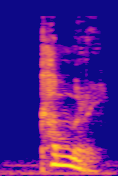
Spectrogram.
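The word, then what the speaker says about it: Cymru: for wales exactly the welsh for wales is pronounced kamri what about this one this is the highest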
